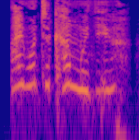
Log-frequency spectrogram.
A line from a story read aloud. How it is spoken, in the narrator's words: Princess Flavia said desperately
